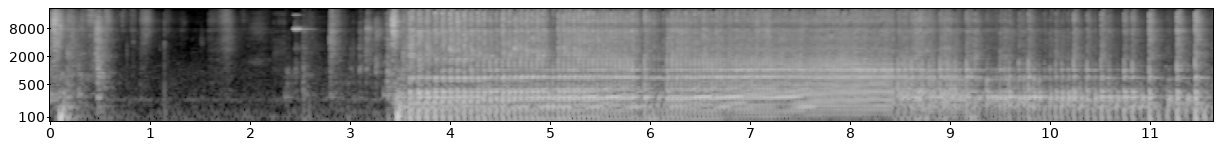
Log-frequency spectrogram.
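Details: 1980 Honda XL250S: the single starts after a few tries, then stutters with an uneven, stumbling beat. Richer than the middle mixture setting it stutters; leaner than the middle it shuts off.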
